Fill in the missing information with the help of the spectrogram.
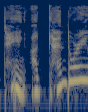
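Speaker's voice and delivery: drawn-out, rising mock exasperation; exasperated self-talk. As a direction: imitate yourself fed up with yourself. Retells exasperation at crying again.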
